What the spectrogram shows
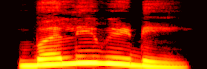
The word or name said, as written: ಬೇಲಿವೀಡು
